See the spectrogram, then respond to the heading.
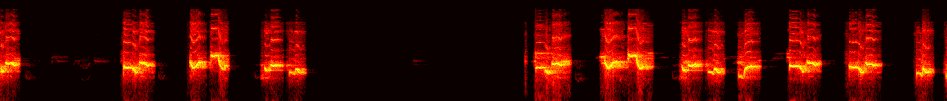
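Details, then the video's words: Cucak rawa, the straw-headed bulbul, singing in the busy 'gacor rapat' style used to tutor cage birds: liquid, gurgling whistles in quick paired phrases, a silent gap of about two seconds, then a steady stream of rolling notes. "Suara Kicauan Burung Cucak Rawa, Rowo Gacor Rapat Cocok Buat Masteran"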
